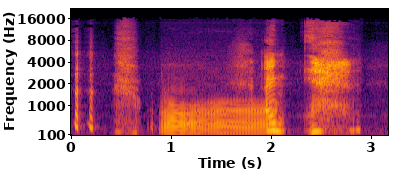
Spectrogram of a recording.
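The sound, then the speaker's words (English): A voice imitates the TARDIS purring like a very old cat when petted: a drawn-out, croaky, humming tone lasting about a second, framed by short breathy, raspy vocal bursts, fairly loud. “And except for when Rose like reaches out and pets it and it makes a purr like a very old cat.”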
